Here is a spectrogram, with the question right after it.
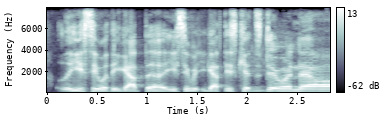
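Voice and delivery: ordinary talk

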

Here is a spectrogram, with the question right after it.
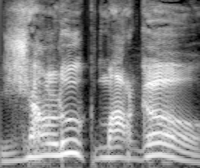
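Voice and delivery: terrible, botched, fake French accent. Naming a UCLA astronomy professor, the speaker uses a terrible French accent. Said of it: "That's a terrible French accent".

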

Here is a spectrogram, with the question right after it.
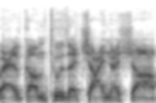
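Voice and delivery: put-on Austrian accent. Repeating the show opening in a put-on voice: Arnold Schwarzenegger voice. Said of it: "doing your Arnold Schwarzenegger impression".

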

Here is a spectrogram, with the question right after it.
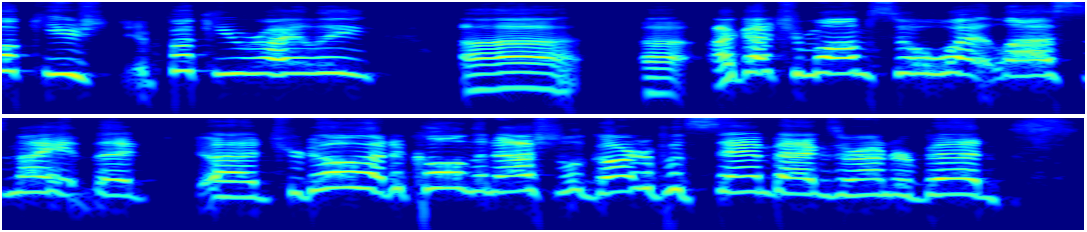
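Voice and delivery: put-on squeaky voice. Recounting a hockey character's best trash-talk one-liner; Shoresy's high squeaky voice. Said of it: "he has this really high squeaky voice".

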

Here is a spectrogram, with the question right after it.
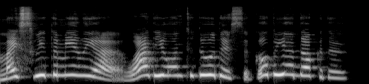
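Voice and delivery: horrible put-on Italian accent, very high pitched. Recalling what her grandmother said to her, in a horrible Italian accent. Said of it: "my horrible Italian accent".

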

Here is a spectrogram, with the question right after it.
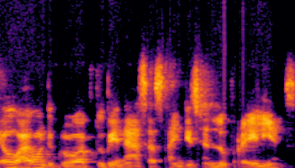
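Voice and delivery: ordinary talk, nothing marked

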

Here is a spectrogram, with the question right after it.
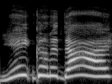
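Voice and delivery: play-acted very high shrill scream, West Virginia accent. Recalling how Meg sent everyone out onto the rink, imitating Meg screaming. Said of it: "like screaming".

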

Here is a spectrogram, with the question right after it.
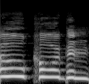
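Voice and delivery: very high, loud, doting, gushing mother voice. Retelling a tv phone call from a mother, in gushing mother talk. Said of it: "then it turns into like gushing mother talk".

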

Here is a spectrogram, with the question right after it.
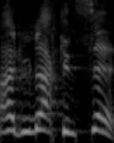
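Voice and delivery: high, loud laughing scream.

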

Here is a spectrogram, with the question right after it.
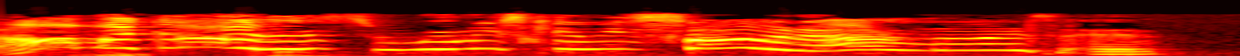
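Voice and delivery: put-on very high, excited, shrieking old lady voice.

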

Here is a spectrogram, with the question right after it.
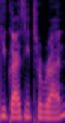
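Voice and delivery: normal talking voice

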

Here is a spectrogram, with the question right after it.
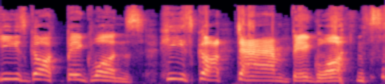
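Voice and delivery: high, very slow, drawn-out, full-throated yell. Retelling a locker room moment: imitating Mike Tenay shouting at the top of his lungs. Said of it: "shouts at the top of his lungs".

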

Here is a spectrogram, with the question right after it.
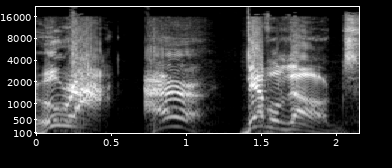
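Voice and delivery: war cry, barked out high.

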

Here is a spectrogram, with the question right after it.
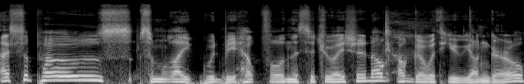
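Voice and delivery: very low, deep character voice. In an actual-play game, a character agrees to go with a young girl: old business acquaintance voice. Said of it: "[name] and I are old business acquaintances, I guess you would say. / Listen to the man".

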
